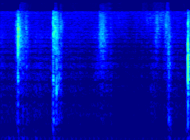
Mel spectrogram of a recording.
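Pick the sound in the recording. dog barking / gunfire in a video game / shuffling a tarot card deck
shuffling a tarot card deck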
